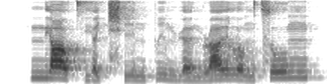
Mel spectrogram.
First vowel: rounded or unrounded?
unrounded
